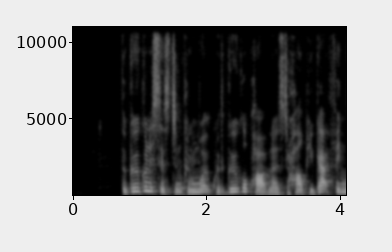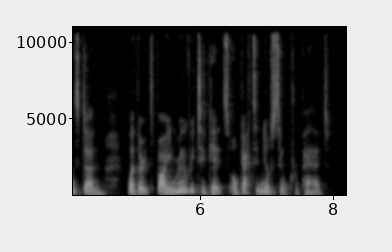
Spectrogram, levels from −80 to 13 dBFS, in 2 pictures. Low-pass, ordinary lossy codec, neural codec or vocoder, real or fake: none; none; autoencoder, 22.05 kHz, a latent of 192 numbers a frame, VITS, trained on one speaker; fake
